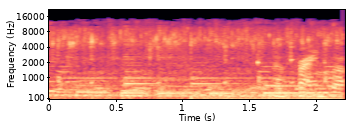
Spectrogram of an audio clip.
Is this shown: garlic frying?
yes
